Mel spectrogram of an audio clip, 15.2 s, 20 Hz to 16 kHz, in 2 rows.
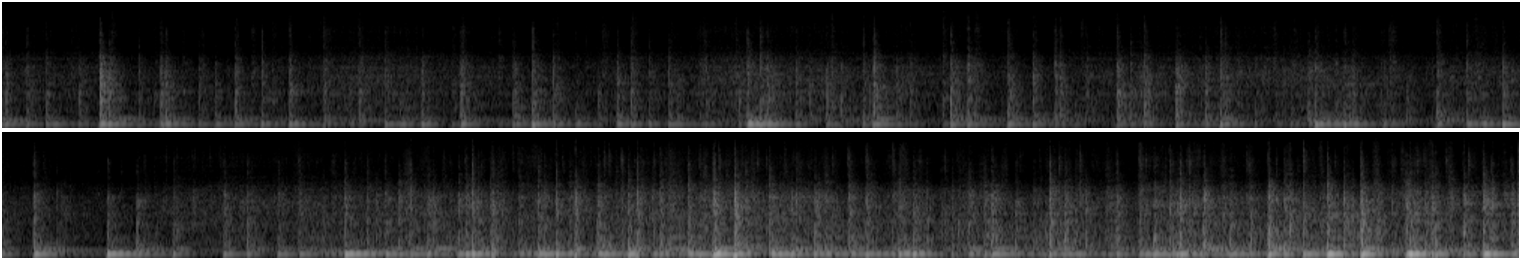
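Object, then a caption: Large frame drum with a natural hide head on a wooden rim. A large round frame drum with a stretched natural hide head on a wooden rim is held upright in both hands while fingertips tap and rub the hide. A steady stream of quick, soft, dry taps sits over a low drum tone around 150 Hz with a faint rubbing hiss. The playing grows denser and louder from about nine seconds on.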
